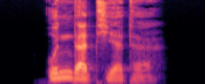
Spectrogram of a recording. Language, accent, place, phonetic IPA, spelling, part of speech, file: German, Germany, Berlin, [ˈʊndaˌtiːɐ̯tə], undatierte, adjective, De-undatierte.ogg
- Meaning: inflection of undatiert: 1. strong/mixed nominative/accusative feminine singular 2. strong nominative/accusative plural 3. weak nominative all-gender singular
